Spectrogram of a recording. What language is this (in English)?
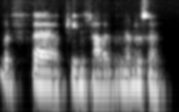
Welsh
